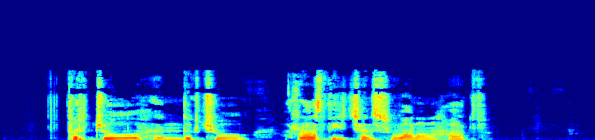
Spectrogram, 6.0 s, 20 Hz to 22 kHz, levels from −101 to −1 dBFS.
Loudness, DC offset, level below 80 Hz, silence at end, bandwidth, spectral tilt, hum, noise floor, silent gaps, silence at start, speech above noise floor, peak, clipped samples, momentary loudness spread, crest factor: -25 LUFS; under 0.1%; -70 dBFS; 1.15 s; 11.5 kHz; -4.5 dB/octave; none; -85 dBFS; none; 0.65 s; 60 dB; -8 dBFS; under 0.1%; 14 LU; 20 dB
